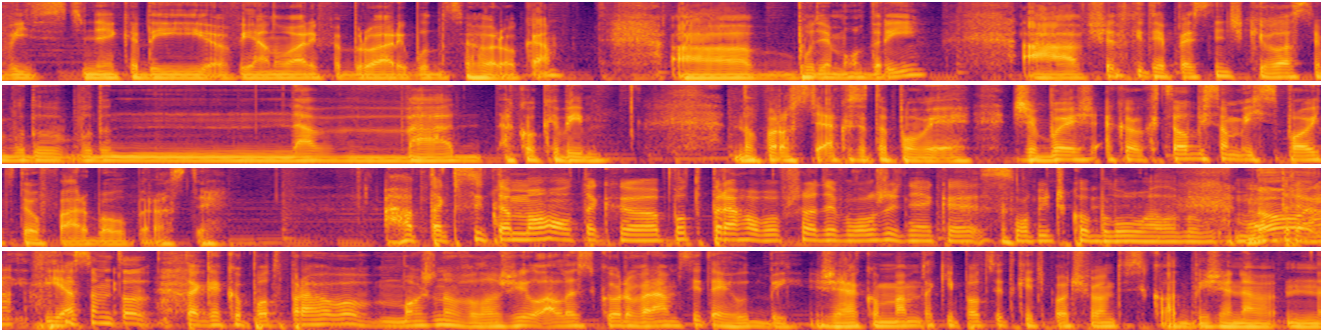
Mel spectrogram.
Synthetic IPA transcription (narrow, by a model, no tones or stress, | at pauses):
ʋiːscɲɪɛkɛd̪ivjanuaːɾifɛbɾuaːɾibud̪uːt͡sɛɦɔɾɔka̰ | buɟɛmɔd̪ɾiː | ʔafʃɛt̪kit̪ɪɛpɛsɲit͡ʃkiʋlasɲɛbud̪uːbud̪uː | naʋaːakɔkɛbi | nɔpɾɔscɛʔa̰kɔsat̪ɔpɔʋɪɛʒɛbuɟɛʃakɔxt͡sɛlbisɔmixspɔjict̪ɔʊfa̰ɾbɔʊpɾɔ̰scɛ | aɦat̪aksit̪amːɔɦɔlt̪akpɔt̪pɾaɦɔʋɔfʃaɟɛʋlɔʒiɟɲɛakɛːslɔʋit͡ʃkɔbluːalɛbɔmnɔd̪ɾajasɔmt̪ɔt̪aɡakɔpɔt̪pɾaɦɔʋɔmɔʒnɔʋlɔʒilʔa̰lɛskʊɔɾvɾaːmt͡sit̪ɛjɦud̪̚biʒɛakɔmaːmt̪akiːpɔt͡sit̪kɛcpɔt͡ʃuːʋamt̪ɛskla̰d̪̚biʒɛnan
